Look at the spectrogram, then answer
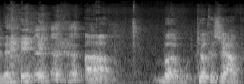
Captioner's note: laughing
